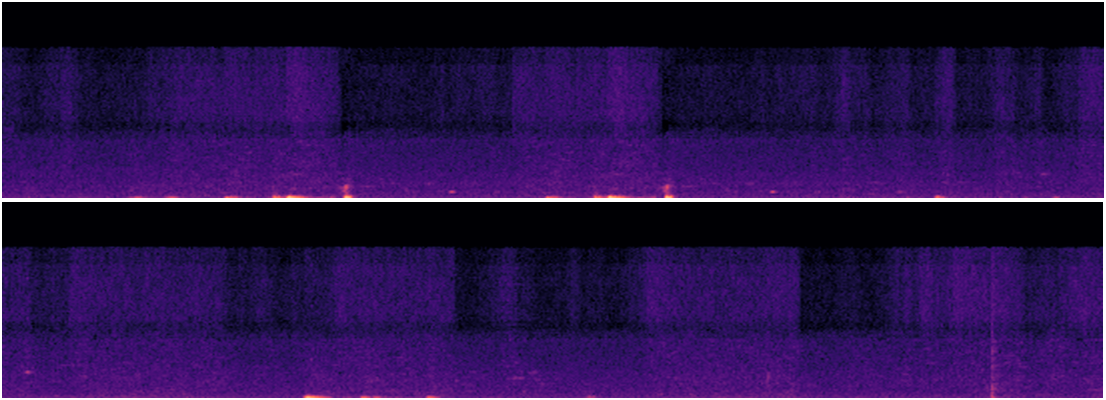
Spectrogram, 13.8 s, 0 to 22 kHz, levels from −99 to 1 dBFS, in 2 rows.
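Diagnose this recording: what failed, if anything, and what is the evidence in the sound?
At the playback stage, the streaming player queued the same segment twice, a stream segment repeated. In this speech clip, the audio from 3.18 s jumps back and replays about 2.0 s of material until 5.18 s, with a brief blip marking the splice where playback restarts.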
